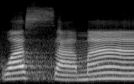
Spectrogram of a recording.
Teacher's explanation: karena dia huruf qolqolah jadi harus memantul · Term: huruf Qalqalah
